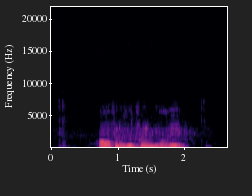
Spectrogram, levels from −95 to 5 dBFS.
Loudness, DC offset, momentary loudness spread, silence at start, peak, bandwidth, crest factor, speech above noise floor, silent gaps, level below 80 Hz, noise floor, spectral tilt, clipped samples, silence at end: -40 LUFS; under 0.1%; 6 LU; 0.7 s; -26 dBFS; 7.2 kHz; 14 dB; 41 dB; none; -76 dBFS; -80 dBFS; -9.5 dB/octave; under 0.1%; 0.65 s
